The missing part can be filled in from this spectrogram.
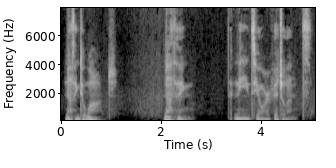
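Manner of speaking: calm meditation voice with long pauses; guided sleep hypnosis. Acted. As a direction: guide them gently to sleep, leaving long silences between phrases.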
